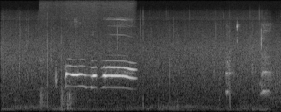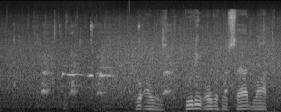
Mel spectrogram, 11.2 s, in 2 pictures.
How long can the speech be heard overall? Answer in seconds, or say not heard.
3 s.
